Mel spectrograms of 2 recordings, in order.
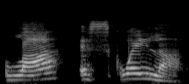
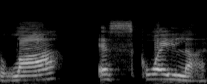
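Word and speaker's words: la escuela: things plural all right so one school is La esqua again write down the pronunciation because you're going to have to know how to say these um and listen to these words as well so it's La esqua CU has that qu sound esqua multiple schools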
